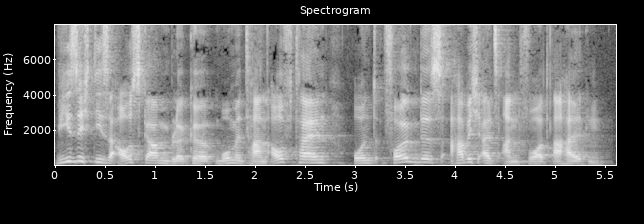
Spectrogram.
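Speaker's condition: No condition

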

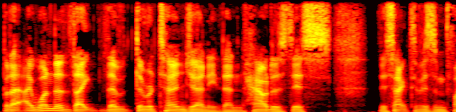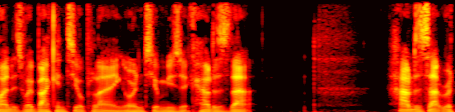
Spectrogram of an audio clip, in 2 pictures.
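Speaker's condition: No condition

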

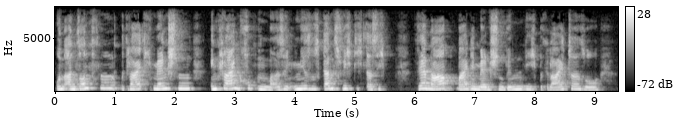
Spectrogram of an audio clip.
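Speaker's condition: Cleft lip and palate; congenital cleft lip

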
